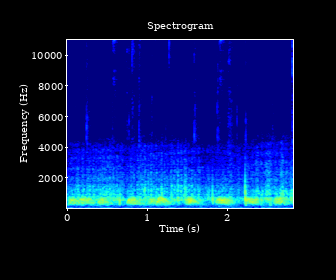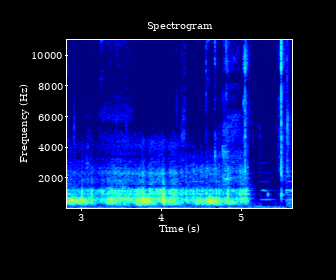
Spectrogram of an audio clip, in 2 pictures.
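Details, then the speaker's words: Fetal heartbeat on Doppler at a prenatal visit: fast, regular whooshing pulses at about 160 beats a minute, a normal rate; described as good, with everything fine. "We just heard the heartbeat of the baby, right?"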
